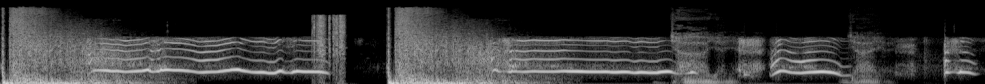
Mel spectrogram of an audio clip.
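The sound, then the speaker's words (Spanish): A machine-gun shout sound effect: bursts of rapid gunfire alongside a loud, wavering, high-pitched wailing scream, played twice with a short gap, with further sharp bursts at the end. “Hoy está celebrando su cumpleaños y que de regalo quiere un grito ametralladora”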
